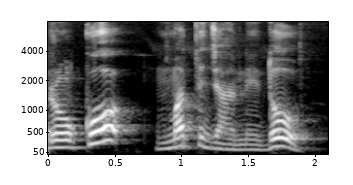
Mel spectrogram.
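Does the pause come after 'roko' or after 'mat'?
after roko. The pause comes right after 'roko'. Stop him; do not let him go. "मतलब रोक लीजिए, उसको जाने मत दीजिए"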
